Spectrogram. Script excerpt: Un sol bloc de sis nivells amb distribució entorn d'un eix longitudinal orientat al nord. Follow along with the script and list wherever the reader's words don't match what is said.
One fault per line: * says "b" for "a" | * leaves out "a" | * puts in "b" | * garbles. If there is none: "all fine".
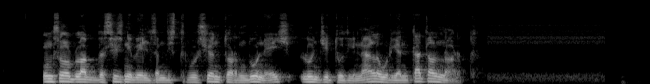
all fine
